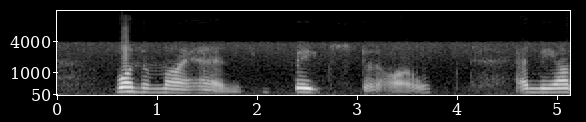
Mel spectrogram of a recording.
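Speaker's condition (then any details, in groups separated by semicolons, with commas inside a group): Multiple sclerosis; voice much more restricted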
